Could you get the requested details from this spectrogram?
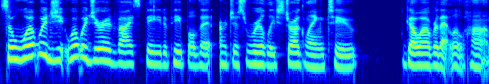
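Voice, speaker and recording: In a normal speaking voice, a woman with fairly low pitch talks at a moderate pace with lively intonation, and the background is quiet. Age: 60s. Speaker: podcast host. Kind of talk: casual chat.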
